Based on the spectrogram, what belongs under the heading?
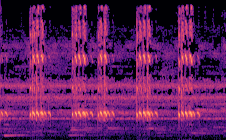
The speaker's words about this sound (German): Und das ist ein Insekt.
